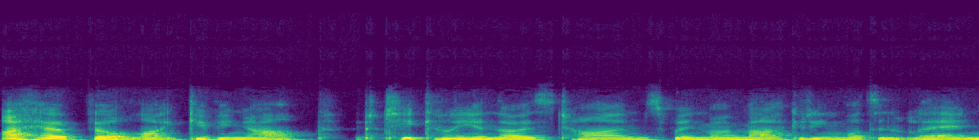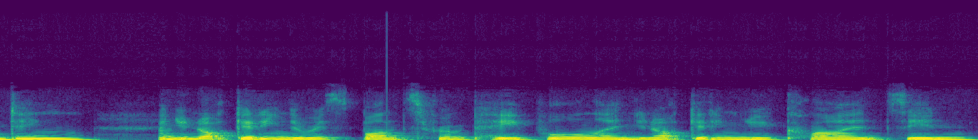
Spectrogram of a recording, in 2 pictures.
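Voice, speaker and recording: A normal speaking voice from a woman, fairly low in pitch, with fairly even intonation at a moderate pace. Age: 60s. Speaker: life coach. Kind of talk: interview.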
